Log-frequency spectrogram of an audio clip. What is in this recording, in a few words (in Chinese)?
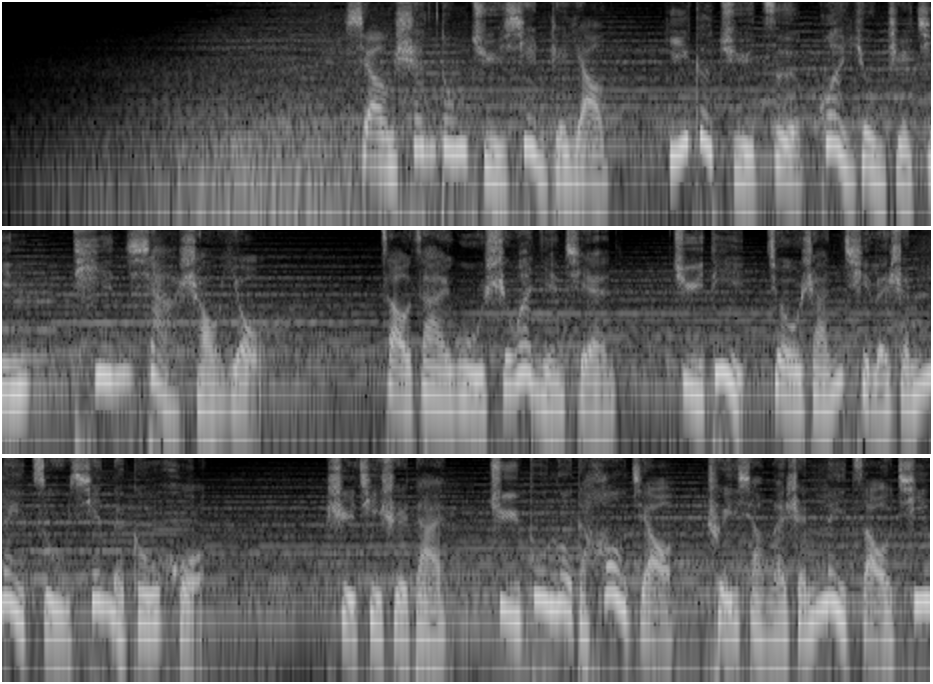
专题 政府 大气; 莒县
